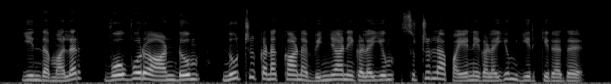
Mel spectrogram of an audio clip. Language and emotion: Tamil, neutral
